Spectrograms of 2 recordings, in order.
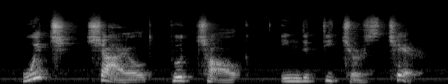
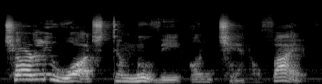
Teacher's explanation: the sound is interrupted so we cannot prolong it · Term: affricative sound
